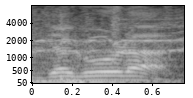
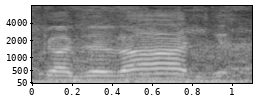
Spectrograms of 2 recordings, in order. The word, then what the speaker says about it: Kajra: line next to it, which Tibetans have mispronounced as Jagoda. Jagoda, you put it upside down, Kajoda, Kajra. This is Kajra, Kajoda, Jagoda.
